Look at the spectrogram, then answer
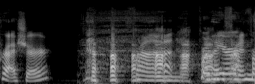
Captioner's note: laughs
